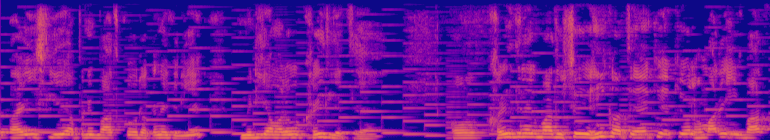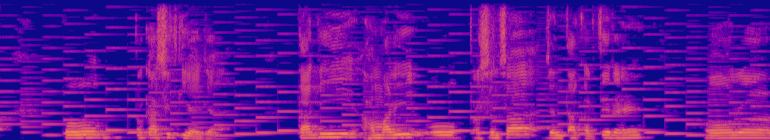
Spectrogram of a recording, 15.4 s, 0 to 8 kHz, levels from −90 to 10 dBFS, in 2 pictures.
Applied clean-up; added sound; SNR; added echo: classical method Wiener filter.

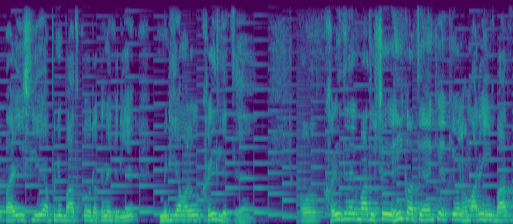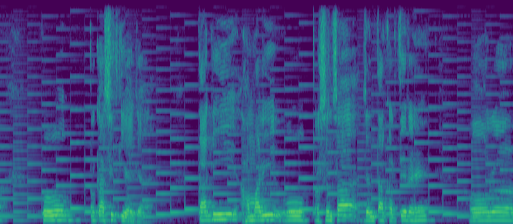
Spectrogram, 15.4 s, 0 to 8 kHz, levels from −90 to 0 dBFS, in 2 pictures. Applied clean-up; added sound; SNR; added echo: none; Ringtone; 13 dB; none.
